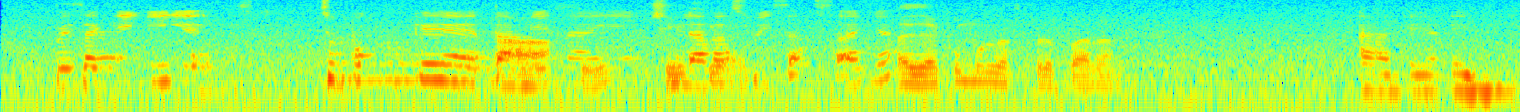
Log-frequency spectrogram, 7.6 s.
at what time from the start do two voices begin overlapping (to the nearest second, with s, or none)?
2 s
